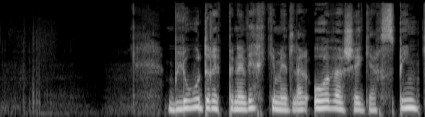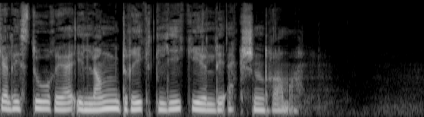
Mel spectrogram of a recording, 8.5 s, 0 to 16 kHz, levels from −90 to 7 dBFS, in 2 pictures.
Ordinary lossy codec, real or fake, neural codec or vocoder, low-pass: MP3, 64 kbps; real; none; 14.4 kHz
